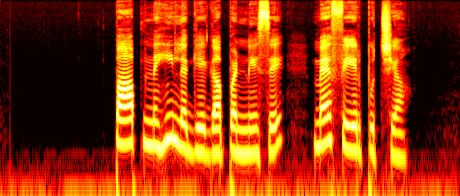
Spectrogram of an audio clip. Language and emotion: Punjabi, neutral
